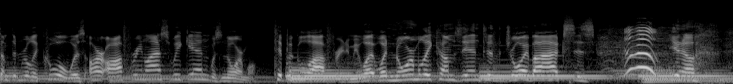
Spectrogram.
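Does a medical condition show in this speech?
No.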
